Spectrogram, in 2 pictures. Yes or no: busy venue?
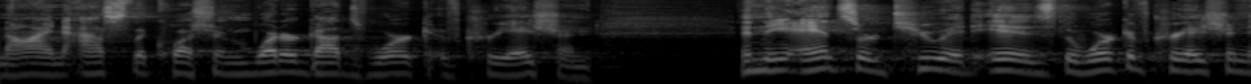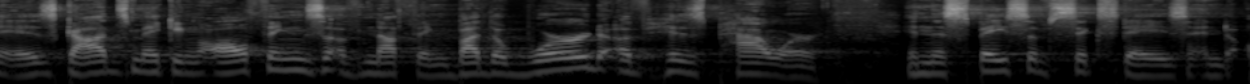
no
